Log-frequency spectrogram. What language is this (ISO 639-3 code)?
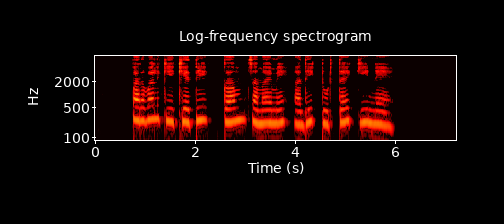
mai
